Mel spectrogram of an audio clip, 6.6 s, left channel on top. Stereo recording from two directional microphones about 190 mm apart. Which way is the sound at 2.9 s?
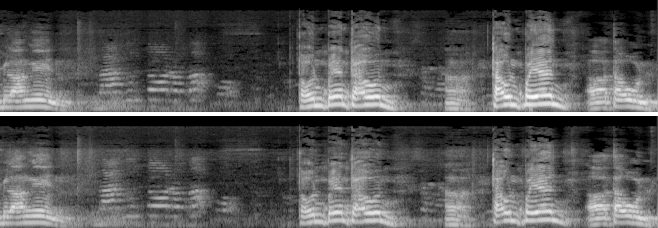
35° left (ahead or behind).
